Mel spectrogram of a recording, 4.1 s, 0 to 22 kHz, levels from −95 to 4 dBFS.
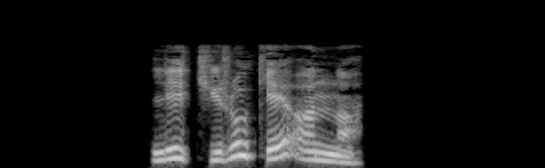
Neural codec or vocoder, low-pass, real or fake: none; 7.2 kHz; real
